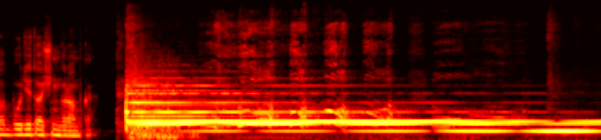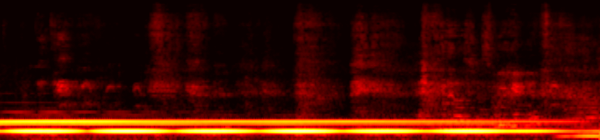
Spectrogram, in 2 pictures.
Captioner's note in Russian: звук колокола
